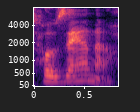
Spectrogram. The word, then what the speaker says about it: Hosanna: And so they're saying, "Save us, O King, Hosanna," which we pronounce Hosanna, Hosanna.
